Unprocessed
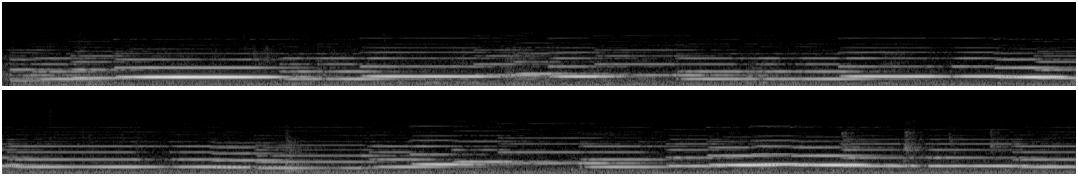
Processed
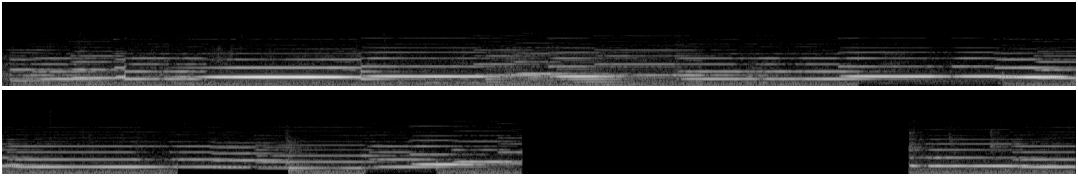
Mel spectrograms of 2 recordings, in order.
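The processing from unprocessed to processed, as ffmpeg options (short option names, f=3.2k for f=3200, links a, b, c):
-filter_complex "[0:a]asplit=3[a][b][c];[a]afade=t=out:st=4.83:d=0.02[d];[b]asplit=5[e][f][g][h][i];[f]adelay=81,afreqshift=-130,volume=-13.5dB[j];[g]adelay=162,afreqshift=-260,volume=-20.2dB[k];[h]adelay=243,afreqshift=-390,volume=-27dB[l];[i]adelay=324,afreqshift=-520,volume=-33.7dB[m];[e][j][k][l][m]amix=inputs=5:normalize=0,afade=t=in:st=4.83:d=0.02,afade=t=out:st=6.99:d=0.02[n];[c]afade=t=in:st=6.99:d=0.02[o];[d][n][o]amix=inputs=3:normalize=0,asettb=1/sr,asplit=3[p][q][r];[p]atrim=end=8.564[s];[q]atrim=start=8.56:end=10.01,asetpts=PTS-STARTPTS,afade=t=in:d=0.004:c=qsin,afade=t=out:st=1.446:d=0.004:c=qsin,acrossover=split=210 2900:gain=0.0794 1 0.251[t][u][v];[t][u][v]amix=inputs=3:normalize=0[w];[r]atrim=start=10.006[x];[s][w]acrossfade=d=0.004:c1=hsin:c2=qsin[y];[y][x]acrossfade=d=0.004:c1=qsin:c2=hsin,asettb=1/sr,asplit=3[z][aa][ab];[z]atrim=end=12.494[ac];[aa]atrim=start=12.49:end=13.61,asetpts=PTS-STARTPTS,afade=t=in:d=0.004:c=qsin,afade=t=out:st=1.116:d=0.004:c=qsin,highpass=f=420:w=0.5412,highpass=f=420:w=1.3066[ad];[ab]atrim=start=13.606[ae];[ac][ad]acrossfade=d=0.004:c1=hsin:c2=qsin[af];[af][ae]acrossfade=d=0.004:c1=qsin:c2=hsin,asettb=1/sr,asplit=3[ag][ah][ai];[ag]atrim=end=14.374[aj];[ah]atrim=start=14.37:end=15.09,asetpts=PTS-STARTPTS,afade=t=in:d=0.004:c=qsin,afade=t=out:st=0.716:d=0.004:c=qsin,highpass=350[ak];[ai]atrim=start=15.086[al];[aj][ak]acrossfade=d=0.004:c1=hsin:c2=qsin[am];[am][al]acrossfade=d=0.004:c1=qsin:c2=hsin,asplit=5[an][ao][ap][aq][ar];[an]atrim=end=1.232[as];[ao]atrim=start=1.228:end=3.592,asetpts=PTS-STARTPTS,areverse[at];[ap]atrim=start=3.588:end=15.94,asetpts=PTS-STARTPTS,afade=t=out:st=12.348:d=0.004:c=hsin[au];[aq]atrim=start=15.94:end=19.81,asetpts=PTS-STARTPTS,volume=0[av];[ar]atrim=start=19.81,asetpts=PTS-STARTPTS,afade=t=in:d=0.004:c=hsin[aw];[as][at]acrossfade=d=0.004:c1=hsin:c2=hsin[ax];[au][av][aw]concat=n=3:v=0:a=1[ay];[ax][ay]acrossfade=d=0.004:c1=hsin:c2=hsin"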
